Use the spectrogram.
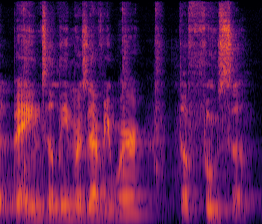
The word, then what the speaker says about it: fossa: to lemurs everywhere the fusa although with its spelling I'm pretty sure it's actually fossa but the day I pronounce it like that is the day I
